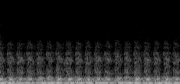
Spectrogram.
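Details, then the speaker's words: 2011 Chevrolet Silverado 3500 dually, 6.6 Duramax diesel, Allison transmission, 35°F, parked three months: steady starter cranking, even low compression pulses, never catches; fuel system lost pressure, fixed by pumping manual primer then cranking 10–15 seconds. "she just cranks this is all of a sudden so it's a crank no start so when I parked it here everything ran good it was right before winter I think what might have happened is that the uh fuel system lost pressure"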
